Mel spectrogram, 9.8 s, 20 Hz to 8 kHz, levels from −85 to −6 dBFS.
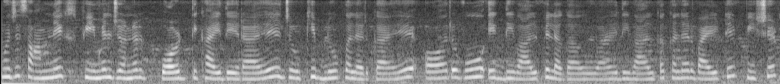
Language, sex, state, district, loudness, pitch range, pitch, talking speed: Hindi, female, Haryana, Jhajjar, -18 LUFS, 220-265 Hz, 240 Hz, 190 wpm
